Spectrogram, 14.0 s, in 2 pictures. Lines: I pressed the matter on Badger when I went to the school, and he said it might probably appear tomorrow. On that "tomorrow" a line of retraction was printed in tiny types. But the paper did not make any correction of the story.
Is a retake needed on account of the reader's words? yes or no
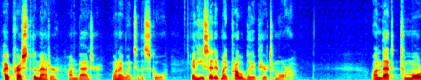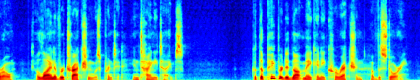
no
